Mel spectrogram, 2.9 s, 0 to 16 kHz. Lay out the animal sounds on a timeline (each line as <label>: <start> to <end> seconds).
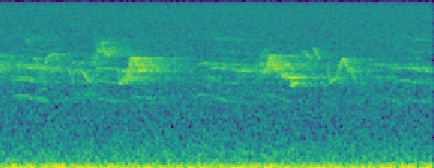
Blue Jay (Cyanocitta cristata): 0.0 to 2.9 seconds
Red-eyed Vireo (Vireo olivaceus): 0.0 to 2.9 seconds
